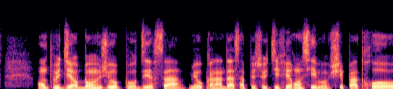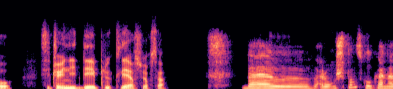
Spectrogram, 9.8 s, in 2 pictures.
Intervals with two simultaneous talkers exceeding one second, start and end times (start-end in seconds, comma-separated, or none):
none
